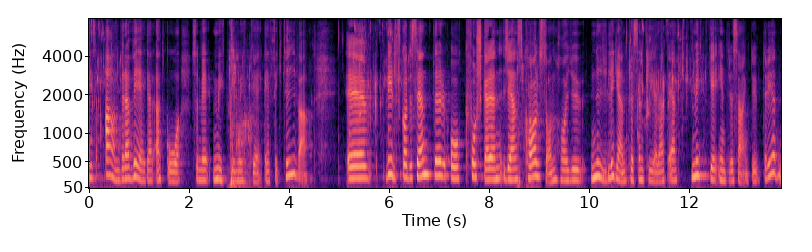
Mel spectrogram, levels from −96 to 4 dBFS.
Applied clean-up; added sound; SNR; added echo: neural mask model RNNoise.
